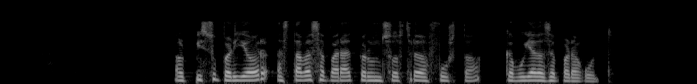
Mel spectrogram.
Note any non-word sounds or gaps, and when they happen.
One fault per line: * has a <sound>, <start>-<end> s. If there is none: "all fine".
all fine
